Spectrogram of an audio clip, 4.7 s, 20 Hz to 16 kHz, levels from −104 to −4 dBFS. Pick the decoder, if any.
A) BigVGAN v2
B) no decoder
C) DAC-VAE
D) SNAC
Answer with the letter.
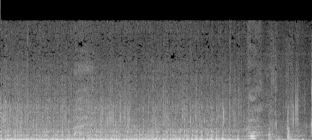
B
